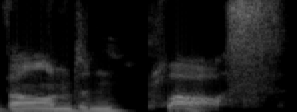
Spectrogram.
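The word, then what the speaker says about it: Vanden Plas: than anything else, and because it's a Flemish name, it's actually pronounced Vandenplaas, which is kind of exaggerating a little bit. You say the S on the end, it's not a silent S.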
